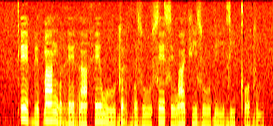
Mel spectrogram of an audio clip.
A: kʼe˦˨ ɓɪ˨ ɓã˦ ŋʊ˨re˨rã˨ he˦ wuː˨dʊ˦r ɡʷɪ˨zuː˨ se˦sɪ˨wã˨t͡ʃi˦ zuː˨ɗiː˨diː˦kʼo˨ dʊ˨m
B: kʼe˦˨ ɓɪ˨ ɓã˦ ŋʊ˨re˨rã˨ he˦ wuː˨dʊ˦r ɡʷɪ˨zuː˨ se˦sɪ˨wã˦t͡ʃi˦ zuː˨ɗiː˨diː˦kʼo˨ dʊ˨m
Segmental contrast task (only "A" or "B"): B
